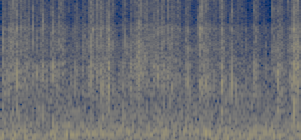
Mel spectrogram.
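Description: Plastic packaging crinkling and crackling in a dense, irregular run as a rolled diamond-painting canvas and its bag are handled.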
